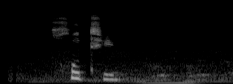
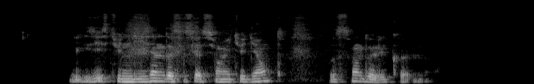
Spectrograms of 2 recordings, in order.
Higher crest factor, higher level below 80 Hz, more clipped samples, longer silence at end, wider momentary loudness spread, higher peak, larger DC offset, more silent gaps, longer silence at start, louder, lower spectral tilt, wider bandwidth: about the same, 22 dB vs 20 dB; first, -60 dBFS vs -68 dBFS; neither; second, 0 s vs 1.05 s; first, 20 LU vs 15 LU; second, -16 dBFS vs -10 dBFS; neither; neither; second, 0.35 s vs 0.7 s; second, -34 LUFS vs -29 LUFS; second, -4.5 dB/octave vs -6.5 dB/octave; about the same, 11 kHz vs 11.5 kHz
